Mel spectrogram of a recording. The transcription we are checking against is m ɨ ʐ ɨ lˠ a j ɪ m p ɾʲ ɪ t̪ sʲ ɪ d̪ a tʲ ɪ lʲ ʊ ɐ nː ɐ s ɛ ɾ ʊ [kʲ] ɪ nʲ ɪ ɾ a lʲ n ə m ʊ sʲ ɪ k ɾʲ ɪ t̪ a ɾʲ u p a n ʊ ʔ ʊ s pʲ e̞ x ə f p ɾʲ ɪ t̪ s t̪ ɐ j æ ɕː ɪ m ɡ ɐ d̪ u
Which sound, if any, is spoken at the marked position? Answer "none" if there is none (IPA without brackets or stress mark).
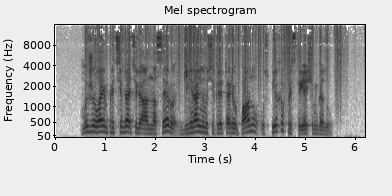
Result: ɡʲ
